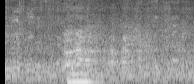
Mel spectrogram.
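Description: Audience chatter in a large tent between songs, with a short low steady tone from the stage about a second in.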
